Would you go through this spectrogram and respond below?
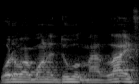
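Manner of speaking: ordinary talk, nothing marked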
